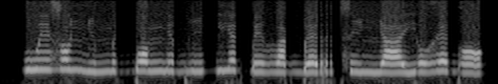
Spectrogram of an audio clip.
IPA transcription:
we˦zɔ˦ɲi˨ mɪ˦ɡ͡bɔ˦ŋe˦ bi˦ | jɛ˦k͡pe˨va˨˦ ɡ͡bɛ˨rt͡si˨ ɲaː˨jo˨ɣɛ˦ ɡɔ˨

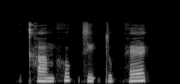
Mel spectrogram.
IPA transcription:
kʰa˧mho˦˥k̚ si˨˩ʔtu˨˩k̚hɛː˦˥k̚

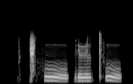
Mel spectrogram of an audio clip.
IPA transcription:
ǁʰu | ɾʉltʼu

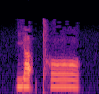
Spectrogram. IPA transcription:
jä˦ʔtʰɔ˦

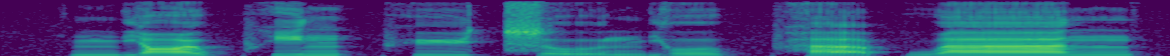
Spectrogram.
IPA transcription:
n̪jɑ˧˥ʊ̯pʰi˥n pʰy˥˩ t͡so̰˨˩ʊ̯n̪jo˥˩ʊ̯ pʰä̰˨˩pwa˥n

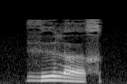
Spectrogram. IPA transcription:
ɦylœːx

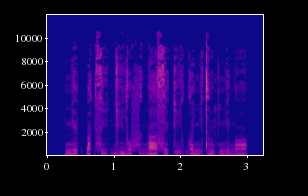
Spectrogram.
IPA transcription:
ɲeː˧pk͡pa˨ksiː˨ ɡ͡biː˧jo˨ fɨ˨ŋaː˦˨se˨˦ kiː˦ ɡʷa˧ɲi˧t lũ˨kɲe˨nɔ˧

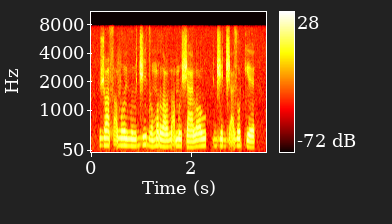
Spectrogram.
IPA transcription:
ʒoi̯sˤḭvɤy̯ ðɯd͡ʒi dɤmɔ ɾɤu̯ ðˤḛmɯʃalɔu̯ | d͡ʒed͡ʒa̰ zokʲɛ

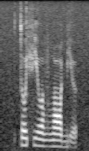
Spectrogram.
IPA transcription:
tʊfʲoːvðˤɵːbʲɵ

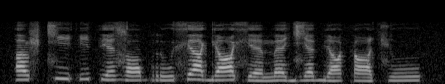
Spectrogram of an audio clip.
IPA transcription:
a˩˧ʂt͡ɕi˥˧ ʔi˧˥pʲɛ˩˧ zɔ˩˧bru˩˧xʲa˥˧ɡʲɑ˧˥ xʲɛ˨˩mɛ˥˧ d͡ʑɛ˧˥bʲɑ˩˧ kɑ˨˩t͡ɕu˧˥

